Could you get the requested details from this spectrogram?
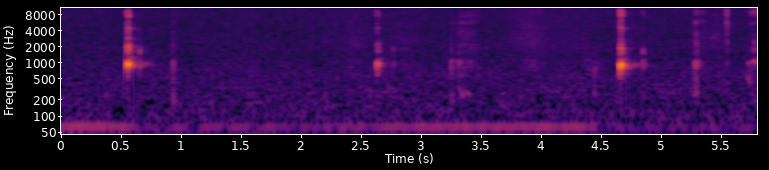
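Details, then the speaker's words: Little boy with hiccups: sharp, abrupt hiccup sounds about every two seconds, roughly 30 a minute, with fainter clicks between them, in a quiet room; hiccups. "ryan has the hiccups"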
